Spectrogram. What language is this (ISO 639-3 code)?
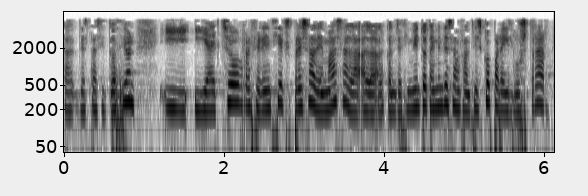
spa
